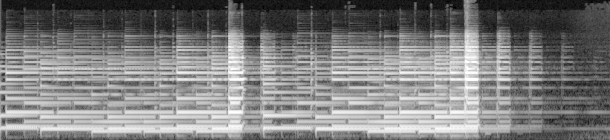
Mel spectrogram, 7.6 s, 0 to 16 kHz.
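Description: Guitar played through a Boss MS-3 multi-effects switcher set to a combined reverb and delay, two sustained strummed chord passages ringing with long echoing tails that fade out at the end, loud and alone.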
